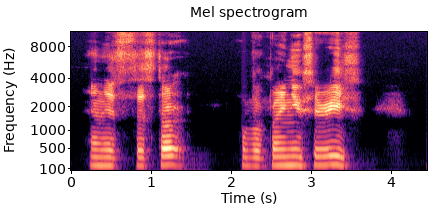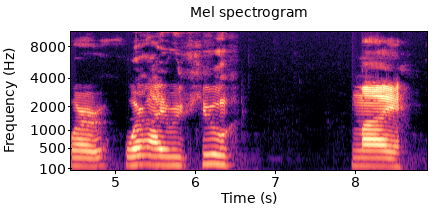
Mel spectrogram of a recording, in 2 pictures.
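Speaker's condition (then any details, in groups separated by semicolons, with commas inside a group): Cerebral palsy; with developmental delay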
